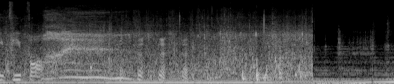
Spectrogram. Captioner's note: laughing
